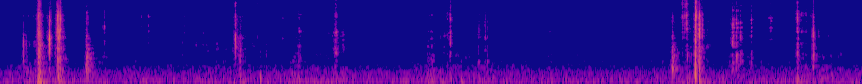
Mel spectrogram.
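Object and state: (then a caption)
Glitter-coated bar soap being carved. A utility knife blade shaves and carves thin slices off the edge of a small solid bar of soap with a brown glitter coating and white interior, held in a hand with red-nailed fingers. Short, crisp, bright crunching scrapes come in quick bursts near the start and again toward the end, with fainter scratches in between over a quiet background. Each cut stops sharply with no ring.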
